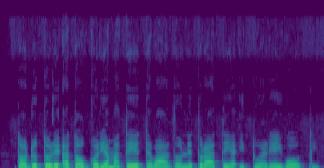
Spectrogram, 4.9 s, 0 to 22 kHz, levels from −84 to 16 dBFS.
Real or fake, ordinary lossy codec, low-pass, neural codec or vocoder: real; none; 19.8 kHz; none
